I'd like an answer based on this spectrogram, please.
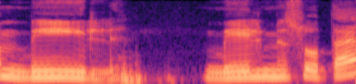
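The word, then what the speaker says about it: mille: होता है सिटी और एम आई एल एल ई इसको पढ़ते हैं मील मेल मीस होता है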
